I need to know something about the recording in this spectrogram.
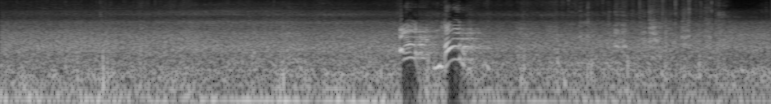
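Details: Border Collie, a pet dog dressed in a hanbok and fed Lunar New Year holiday dishes: two short, sharp high yips in quick succession partway through, over constant loud broadband background noise.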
